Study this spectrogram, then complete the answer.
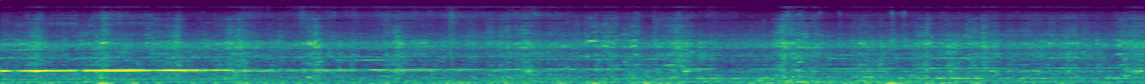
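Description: A train rumbles steadily along the track.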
